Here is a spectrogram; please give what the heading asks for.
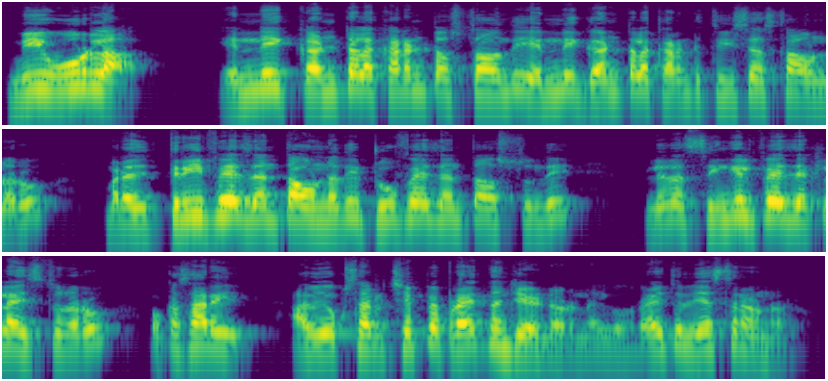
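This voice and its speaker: Deliver this as a male host with a Telangana accent, pushing the words out at a rapid clip in a high register. Keep it urgent and fire off rhetorical questions. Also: a bit bright. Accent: Telangana Telugu. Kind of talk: live call-in political commentary.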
